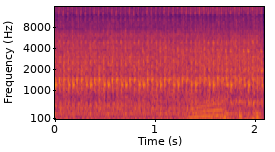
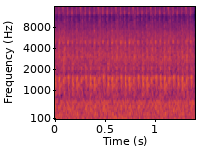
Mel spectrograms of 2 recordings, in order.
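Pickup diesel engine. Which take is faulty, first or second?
second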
